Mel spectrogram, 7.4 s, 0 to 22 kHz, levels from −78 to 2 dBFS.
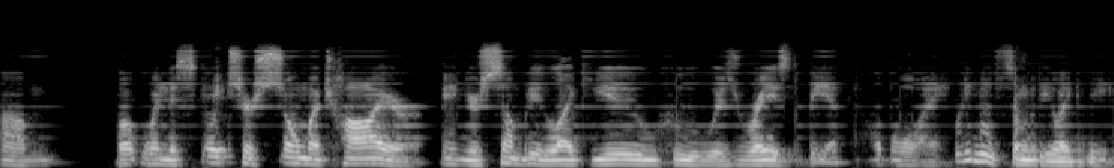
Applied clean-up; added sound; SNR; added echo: neural mask model DeepFilterNet 3.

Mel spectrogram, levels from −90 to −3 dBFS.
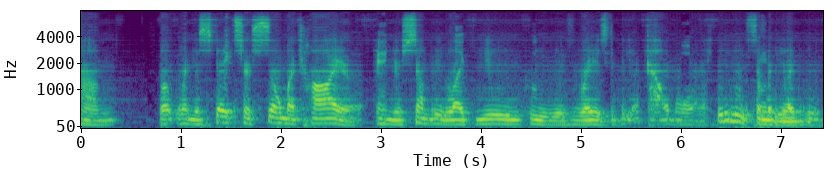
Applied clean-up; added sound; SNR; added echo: neural separator model SepFormer DNS4.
